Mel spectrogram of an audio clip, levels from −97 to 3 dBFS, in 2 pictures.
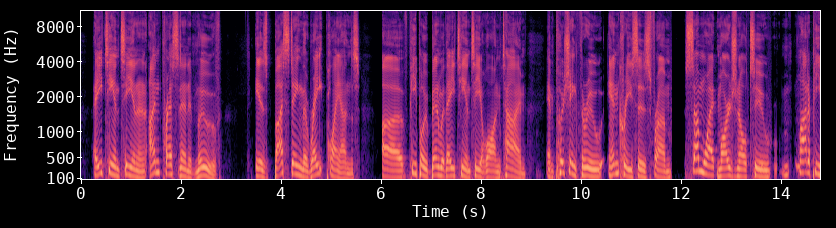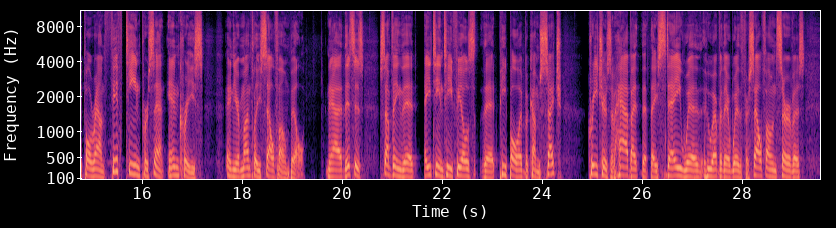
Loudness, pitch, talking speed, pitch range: -20 LUFS, 145 Hz, 135 wpm, 130-165 Hz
